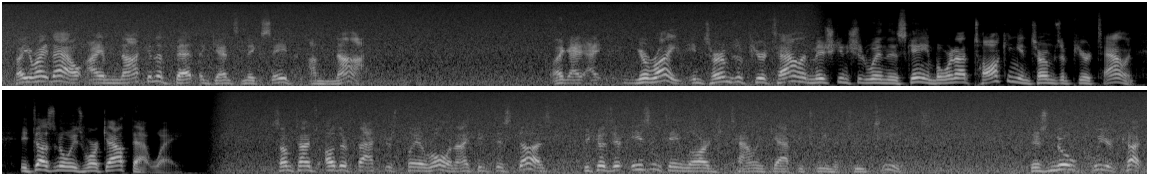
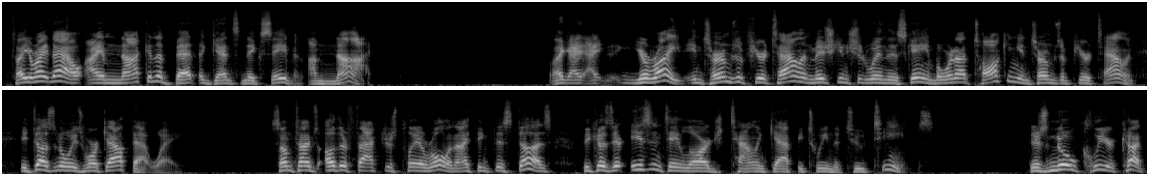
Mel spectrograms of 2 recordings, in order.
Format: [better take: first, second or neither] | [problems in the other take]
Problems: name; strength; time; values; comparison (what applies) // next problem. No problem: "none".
second | hiss; loud; until 8 s and from 14 s on; 7 dB below the speech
